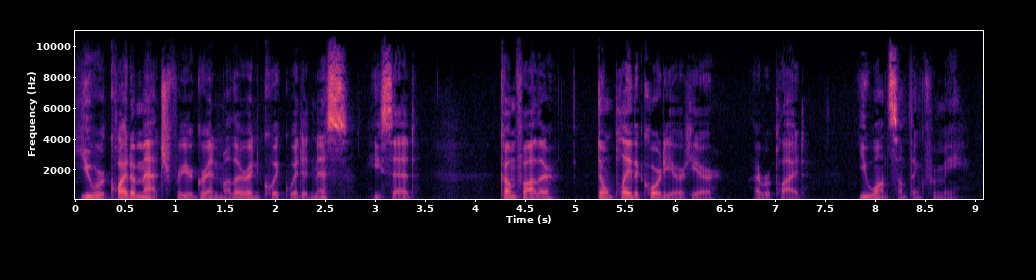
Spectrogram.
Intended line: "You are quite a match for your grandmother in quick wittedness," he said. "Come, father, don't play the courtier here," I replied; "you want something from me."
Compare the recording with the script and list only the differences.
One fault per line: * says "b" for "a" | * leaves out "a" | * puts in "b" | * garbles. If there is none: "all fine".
* says "were" for "are"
